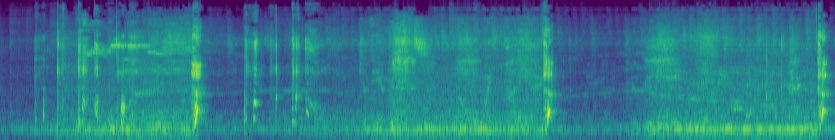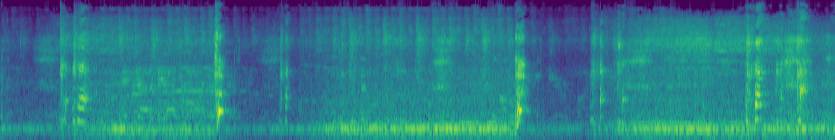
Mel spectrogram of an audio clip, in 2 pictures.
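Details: Hiccups during laughter: repeated bouts of laughing broken by sharp hiccup catches, with music in the background.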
